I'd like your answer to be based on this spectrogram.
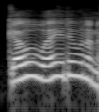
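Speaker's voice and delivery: sudden high loud yell at the advert; high mock-annoyed yell; yelled go away. Real, not acted. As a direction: shout it at the screen, fed up. Shouting at advert playing.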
